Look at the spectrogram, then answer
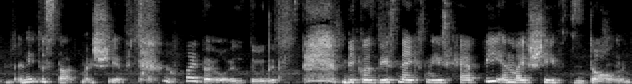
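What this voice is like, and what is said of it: Non-native English accent. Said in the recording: “English is not my first language. They know you're an immigrant. Like, they hear the accent. First 5 seconds in.”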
